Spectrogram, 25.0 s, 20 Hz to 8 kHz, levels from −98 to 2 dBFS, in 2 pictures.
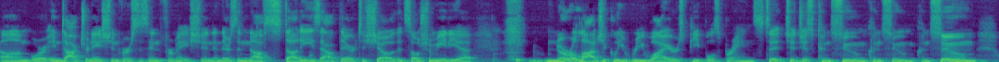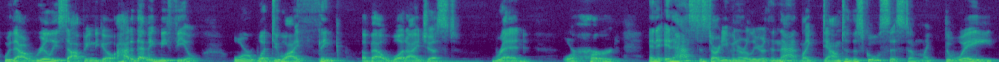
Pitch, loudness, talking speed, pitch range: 115 Hz, -29 LUFS, 160 wpm, 100-135 Hz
